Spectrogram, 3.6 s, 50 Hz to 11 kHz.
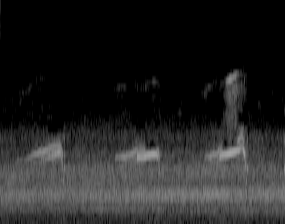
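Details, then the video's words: Eaglet E9 begging for food at a Southwest Florida nest at 06:54 on 2 April 2017, parents perched in a nearby dead tree; three thin, rising whistled notes about one second apart over steady broadband hiss. "E9 is calling for food..."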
